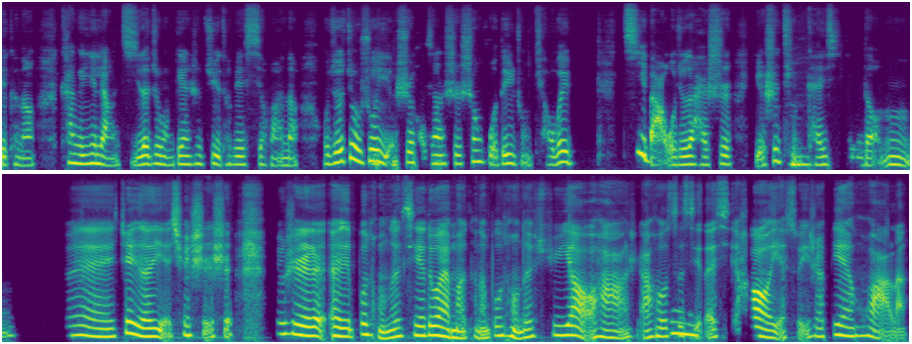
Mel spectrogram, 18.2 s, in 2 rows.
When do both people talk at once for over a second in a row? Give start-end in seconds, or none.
none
